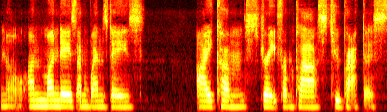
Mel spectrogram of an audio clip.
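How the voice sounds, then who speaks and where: A woman with an American accent speaks in a fairly low voice. Her intonation is monotone and flat over a quiet background. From Ireland, Kilkenny. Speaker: college basketball player. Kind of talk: podcast interview.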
